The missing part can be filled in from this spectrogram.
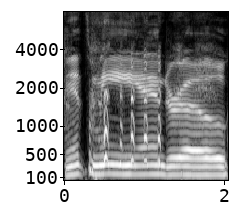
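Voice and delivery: loud, put-on young little boy voice. Greeting everybody at the start: put-on little boy voice. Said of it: "it's like little boy Andrew here".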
